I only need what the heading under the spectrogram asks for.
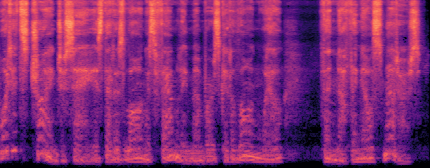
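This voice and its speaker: A woman voicing a calm, wise non-human elemental being in a video game, with measured, formal delivery. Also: mid-range voice, gravelly. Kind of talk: video game character dialogue. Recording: echoing, game music behind.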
